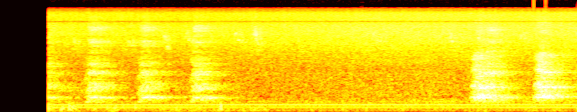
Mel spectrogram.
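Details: French Bulldog puppy giving short harmonic barks, three in quick succession, a pause, then two more, over a steady low electrical hum.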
